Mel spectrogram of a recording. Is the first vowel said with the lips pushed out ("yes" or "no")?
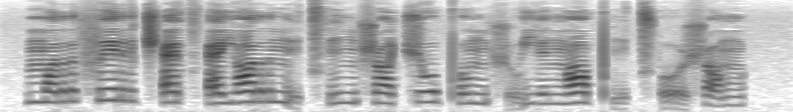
yes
